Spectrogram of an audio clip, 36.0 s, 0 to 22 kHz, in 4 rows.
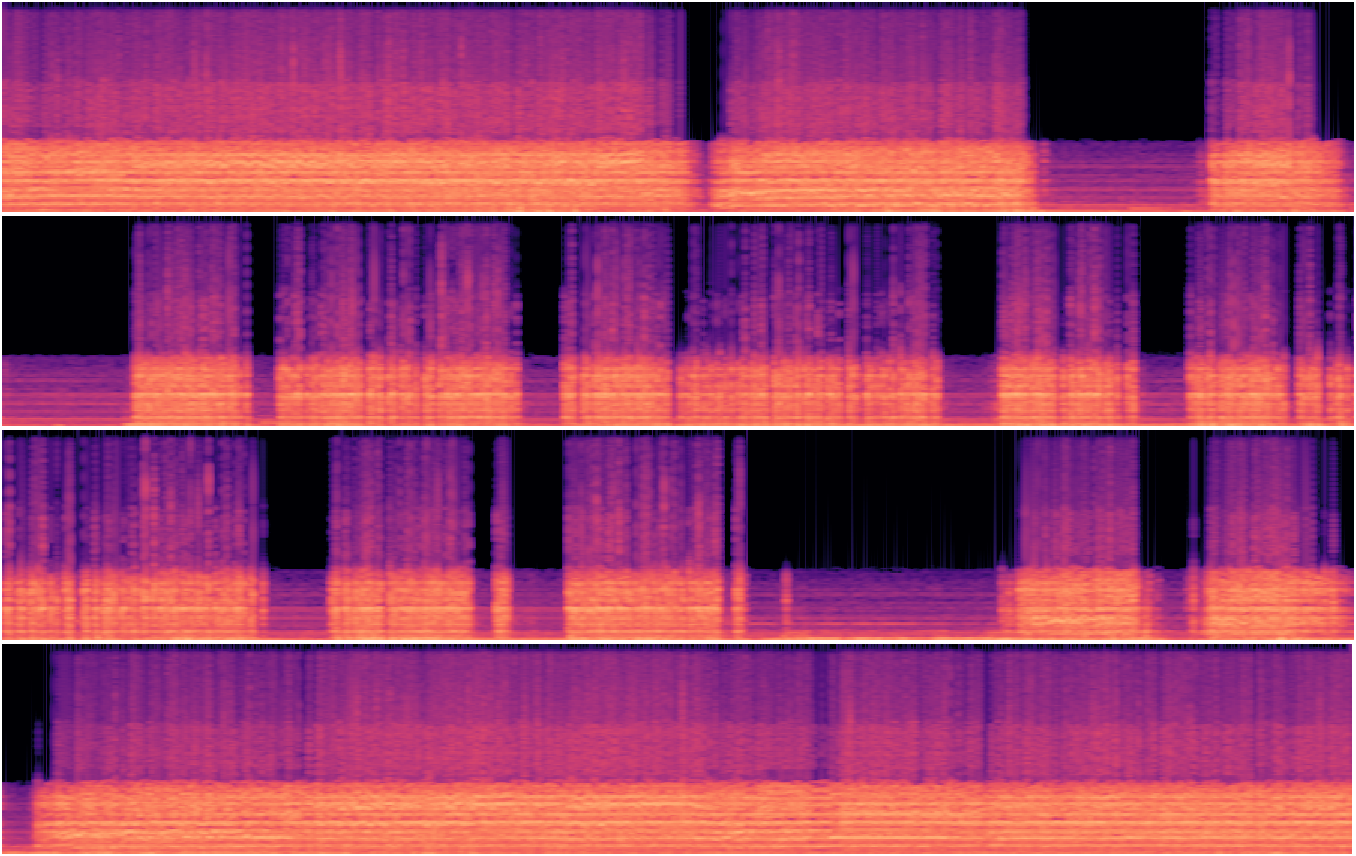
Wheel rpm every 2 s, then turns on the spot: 220, 210, 140, 110, 40, 20, 20, 20, 30, 20, 20, 10, 60, 90, 210, 220, 230, 230.
8-24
